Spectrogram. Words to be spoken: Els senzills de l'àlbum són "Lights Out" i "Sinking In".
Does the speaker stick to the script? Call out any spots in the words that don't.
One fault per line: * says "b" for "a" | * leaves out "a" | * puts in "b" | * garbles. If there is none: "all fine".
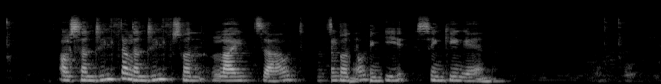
* says "senzills" for "l'àlbum"
* garbles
